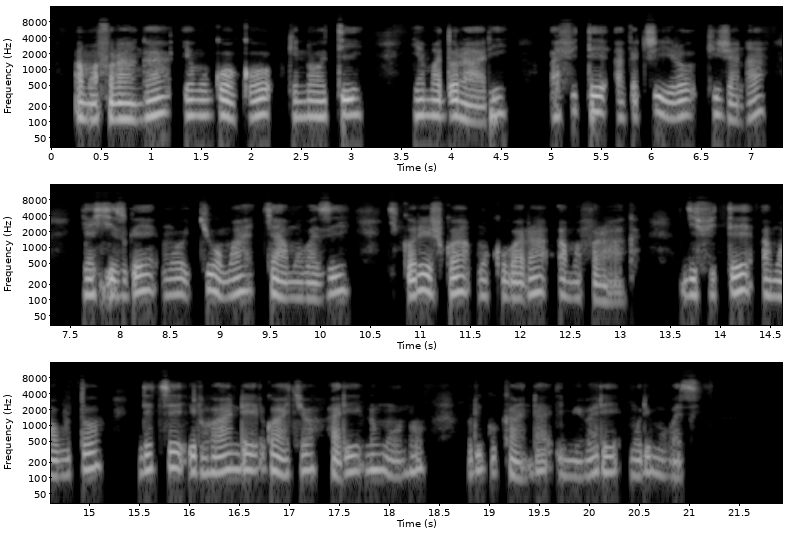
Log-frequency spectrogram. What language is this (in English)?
Kinyarwanda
